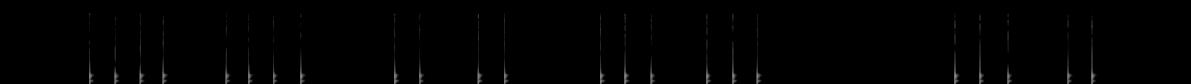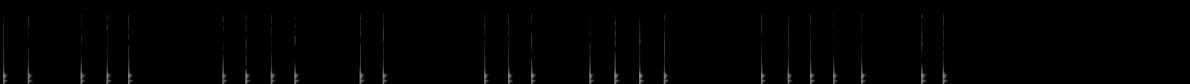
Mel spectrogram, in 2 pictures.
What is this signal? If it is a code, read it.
Tap code, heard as knocks on a wall, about 4 knocks a second. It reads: TGN MHROW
